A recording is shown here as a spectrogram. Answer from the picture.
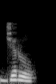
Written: jeruk

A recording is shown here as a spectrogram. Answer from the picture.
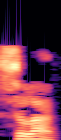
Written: selat

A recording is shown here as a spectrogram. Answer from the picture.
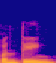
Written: penting

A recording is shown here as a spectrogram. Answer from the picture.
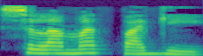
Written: selamat pagi

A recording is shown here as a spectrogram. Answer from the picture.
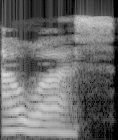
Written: awas

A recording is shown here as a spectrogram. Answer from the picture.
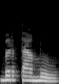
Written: bertamu

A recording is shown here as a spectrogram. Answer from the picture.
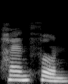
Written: handphone

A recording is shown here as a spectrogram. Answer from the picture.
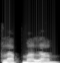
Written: klub malam

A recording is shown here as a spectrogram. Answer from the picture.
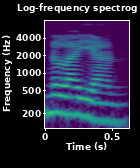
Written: nelayan

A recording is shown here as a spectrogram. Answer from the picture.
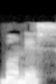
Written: bonus

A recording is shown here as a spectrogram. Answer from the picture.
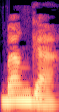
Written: bangga

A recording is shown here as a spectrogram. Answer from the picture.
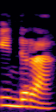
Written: indera

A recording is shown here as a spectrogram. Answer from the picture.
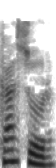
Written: kasur

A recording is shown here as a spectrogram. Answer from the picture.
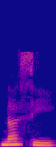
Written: nasi

